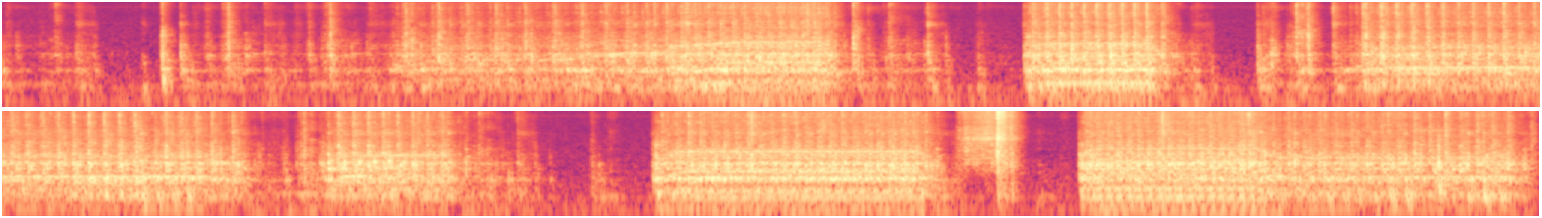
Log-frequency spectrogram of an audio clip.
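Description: A sewing machine runs in several loud, steady bursts separated by brief pauses, a close mechanical whir stopping and starting repeatedly.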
